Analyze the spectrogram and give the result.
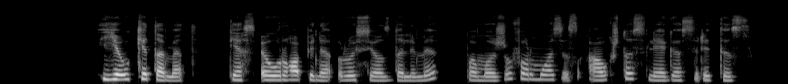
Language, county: Lithuanian, Vilnius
